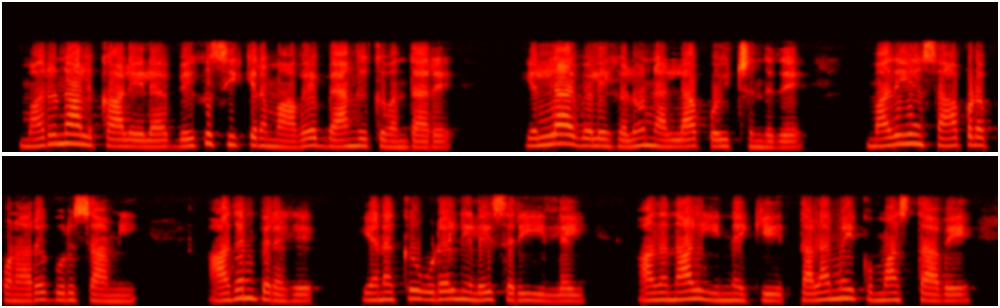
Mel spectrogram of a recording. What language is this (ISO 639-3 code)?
tam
